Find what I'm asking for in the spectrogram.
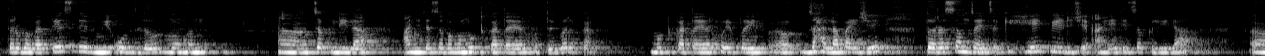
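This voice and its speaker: A woman's voice: fairly high pitch, warm tone, reverberant. A middle-aged woman with a Marathi accent, chatting homely as she talks viewers through a home cooking recipe. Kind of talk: casual recipe voice-over.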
